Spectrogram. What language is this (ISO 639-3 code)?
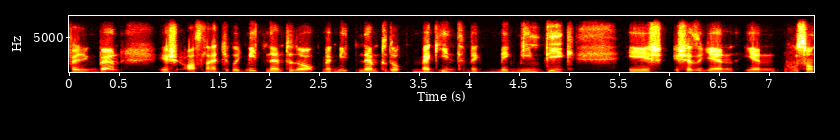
hun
